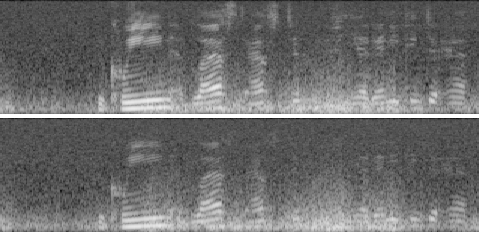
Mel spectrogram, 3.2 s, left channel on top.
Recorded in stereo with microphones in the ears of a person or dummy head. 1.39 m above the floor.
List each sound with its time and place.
0.7 s a man speaking: 85° left; by 3.1 s 75° left (ahead or behind)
